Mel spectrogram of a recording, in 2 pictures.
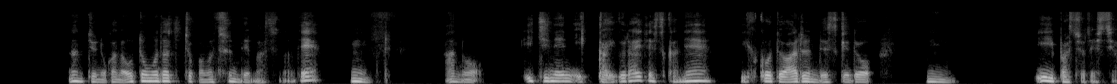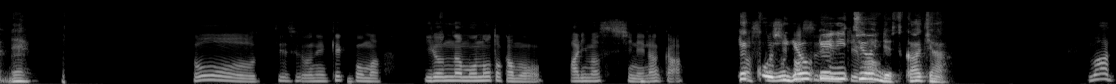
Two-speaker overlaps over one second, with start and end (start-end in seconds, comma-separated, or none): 18.6-20.0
